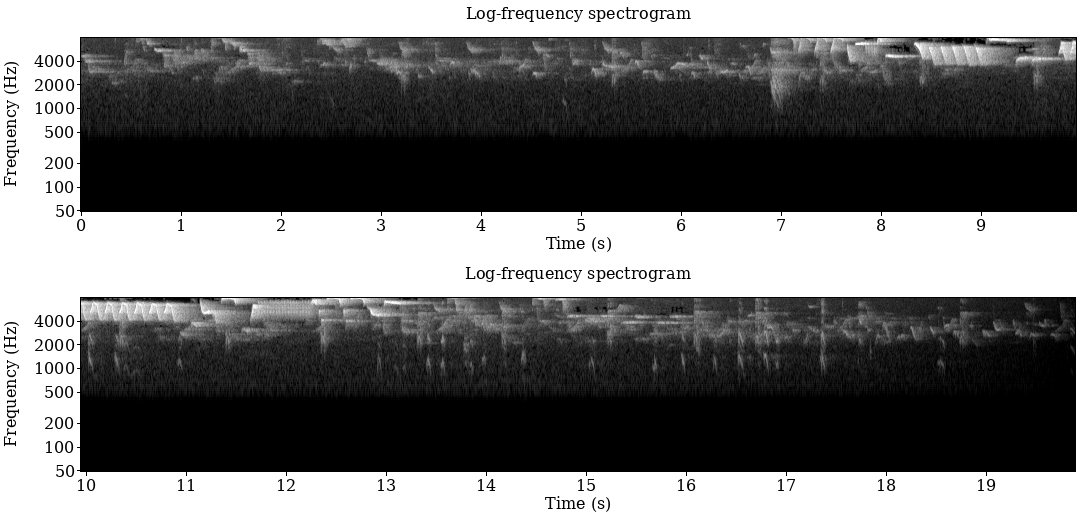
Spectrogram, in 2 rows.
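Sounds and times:
Eurasian wren Troglodytes troglodytes singing trills and twitters: 0.0 - 19.8.

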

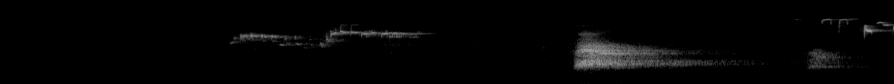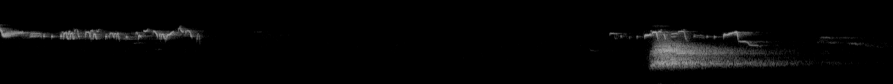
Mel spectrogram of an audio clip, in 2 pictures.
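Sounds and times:
European robin singing: 2.3 - 4.3, 8.0 - 11.6, 15.0 - 17.8.

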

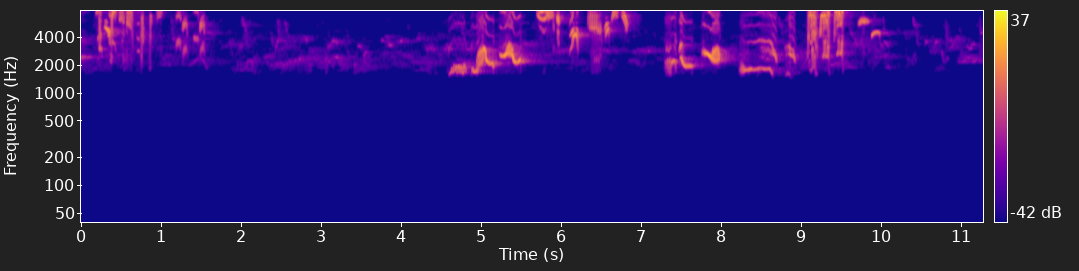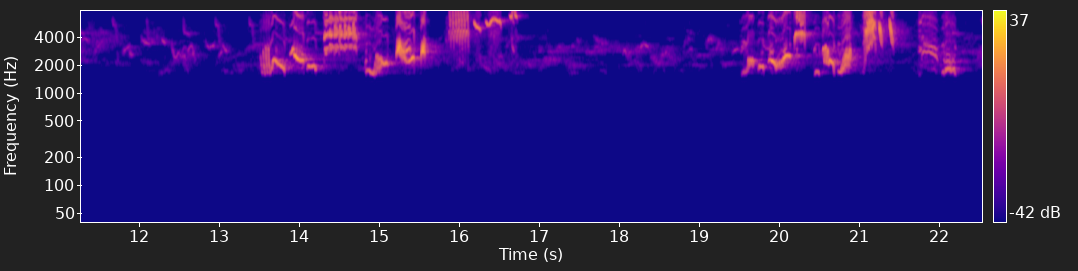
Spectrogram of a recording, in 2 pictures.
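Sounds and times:
common blackbird twittering and whistling: 0.0 - 22.5.

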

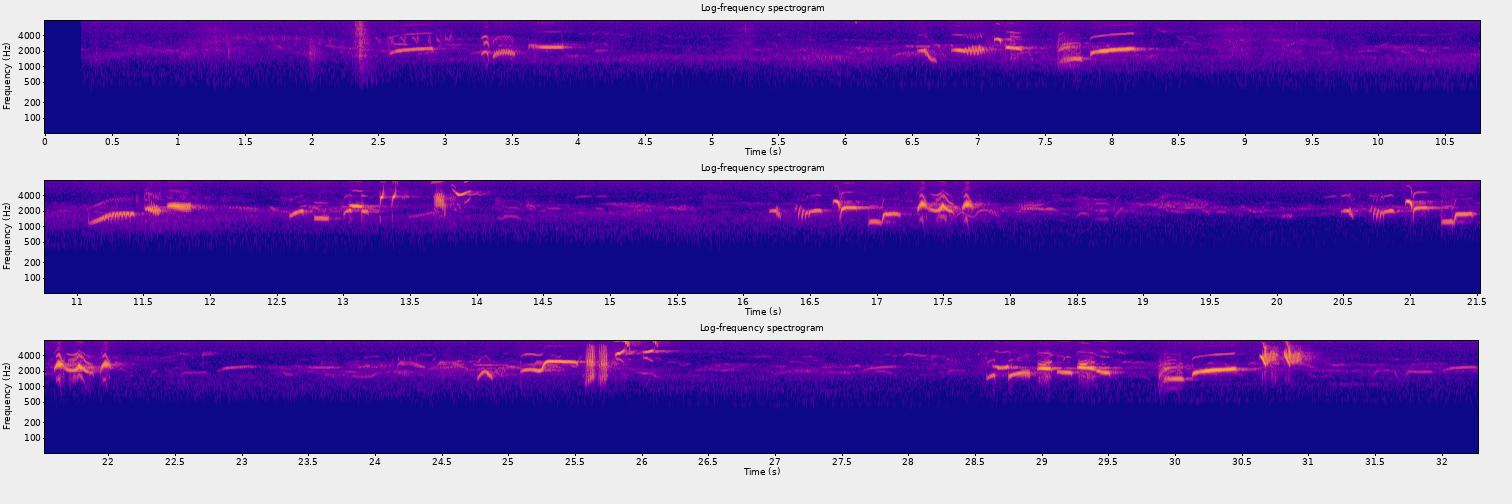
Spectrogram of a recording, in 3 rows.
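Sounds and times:
common blackbird singing: 0.5 - 32.2.

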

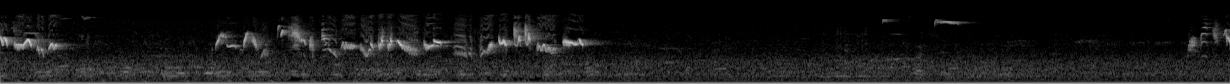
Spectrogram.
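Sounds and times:
Eurasian blackcap Sylvia atricapilla singing: 0.0 - 1.0, 2.0 - 6.9, 8.8 - 12.2.

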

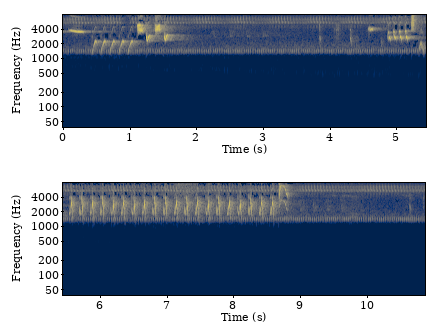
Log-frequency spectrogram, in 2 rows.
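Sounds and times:
common nightingale Luscinia megarhynchos singing: 0.0 - 1.9, 3.8 - 9.9.

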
